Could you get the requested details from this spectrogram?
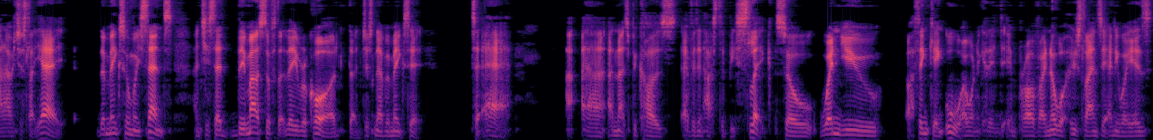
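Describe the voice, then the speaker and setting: A man's very deep, low voice with a bright, sharp tone, a fairly quick pace and fairly even intonation, on a very clean recording with a silent background. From Wales. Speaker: podcast host and improviser. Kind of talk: casual interview.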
